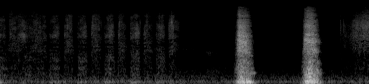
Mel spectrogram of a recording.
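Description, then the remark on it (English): The eraser on the end of a pencil rubs quickly back and forth on paper, erasing graphite marks of a drawn banana, in soft, rhythmic scratchy strokes, then stops; two louder breathy whooshes follow, with no talking. “What happens when I rub that eraser over my drawing is that the eraser is rubbing those graphite marks right off the paper.”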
